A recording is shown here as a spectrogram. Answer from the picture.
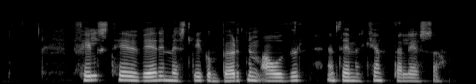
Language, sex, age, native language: Icelandic, female, 40-49, Icelandic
